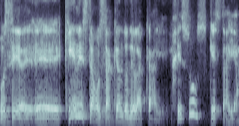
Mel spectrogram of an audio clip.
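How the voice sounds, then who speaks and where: A man with a Brazilian accent speaks at a very slow pace over noticeable background noise. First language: Portuguese (speaking Spanish). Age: 70s. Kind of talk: interview.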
